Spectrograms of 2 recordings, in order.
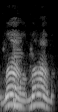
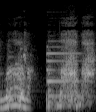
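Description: First: The call is shouted at full loudness. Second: The call is noticeably quieter and softer.

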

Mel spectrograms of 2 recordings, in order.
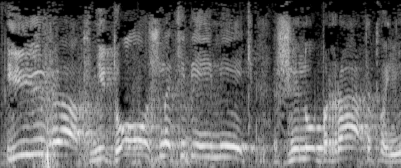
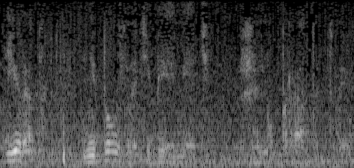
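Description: First: The rebuke is spoken in a harsh, stern tone. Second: The rebuke is spoken in a gentle, meek tone. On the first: The rebuke condemns the listener. The speaker calls it wrong. "неправильно всегда ставят вот этот вот как бы момент" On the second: The rebuke comes from love and humility. The speaker calls it right. "с кротостью, смирением говорил, с любовью"

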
